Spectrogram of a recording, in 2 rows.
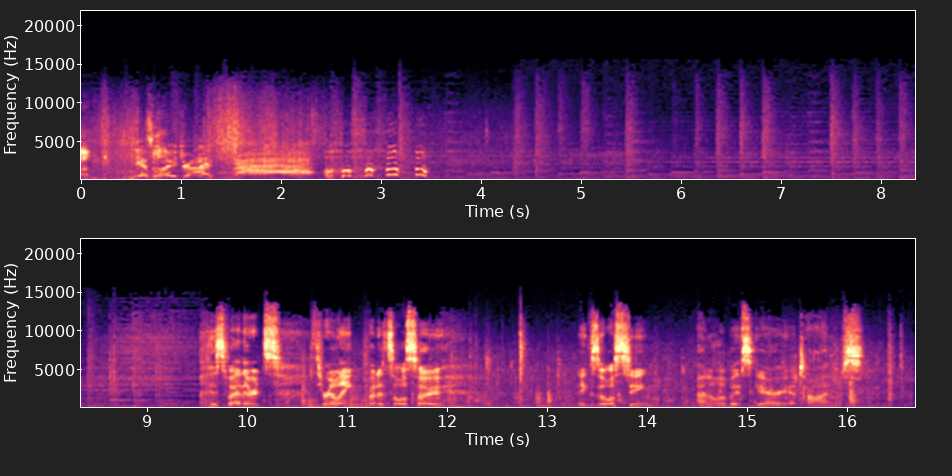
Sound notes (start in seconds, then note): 2.2 laughs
